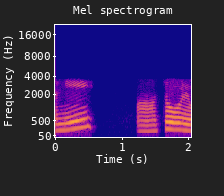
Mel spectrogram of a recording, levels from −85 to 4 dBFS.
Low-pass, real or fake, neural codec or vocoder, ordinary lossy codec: 3.6 kHz; real; none; none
